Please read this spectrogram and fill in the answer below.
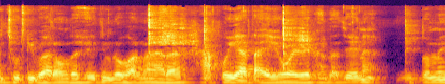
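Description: A man's voice with a metal spoon clinking against a bowl now and then.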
